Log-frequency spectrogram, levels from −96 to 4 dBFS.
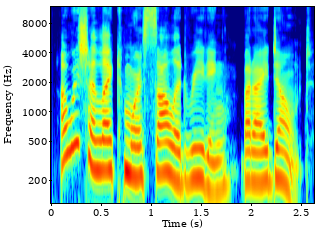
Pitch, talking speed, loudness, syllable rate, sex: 230 Hz, 225 wpm, -17 LUFS, 5.4 syllables/s, female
